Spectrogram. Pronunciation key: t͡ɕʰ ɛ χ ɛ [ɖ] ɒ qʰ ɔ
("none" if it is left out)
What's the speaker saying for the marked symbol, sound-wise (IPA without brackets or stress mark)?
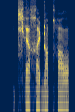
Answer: ɖ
